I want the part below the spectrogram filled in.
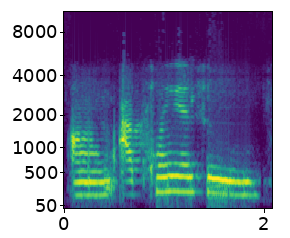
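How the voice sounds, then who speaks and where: A woman's voice: fairly low pitch, fairly even intonation, very slow. Chatty young woman, lo-fi audio. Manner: chatty, with many fillers like "um" and "like". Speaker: interview guest, radio host and publisher. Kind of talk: casual interview chat. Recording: dull lo-fi podcast audio.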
